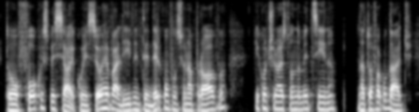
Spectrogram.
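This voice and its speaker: A man's voice: mid-range voice, steady tone, quick pace, darkish tone. A man whose first language is Spanish, speaking as a doctor guest on a casual podcast and explaining things with frequent self-corrections.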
